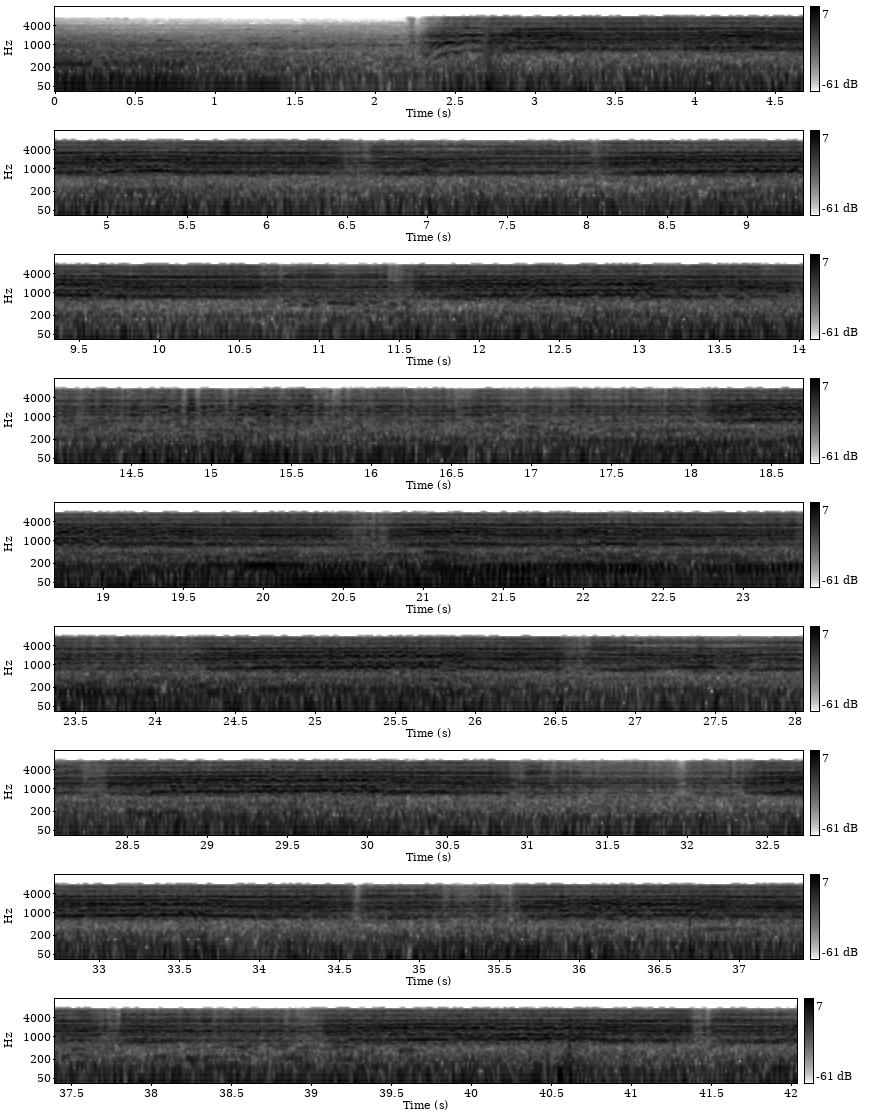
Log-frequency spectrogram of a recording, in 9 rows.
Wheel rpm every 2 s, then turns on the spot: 0, 100, 200, 200, 190, 200, 200, 200, 200, 190, 200, 200, 200, 200, 190, 200, 200, 200, 200, 200, 190.
none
